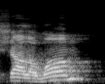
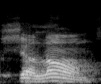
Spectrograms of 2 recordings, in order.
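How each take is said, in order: First: "shalom" as SHAH-lo-wum, drawn out; popular mispronunciation. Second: "shalom" as shuh-LOHM, slow and deliberate; correct form. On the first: Teacher showing what people say, "shalom" as drawn-out SHAH-lo-wum. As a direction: stretch "shalom" into an open shah, then lo-wum. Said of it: "What people say is shalom". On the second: Teacher giving the actual word, "shalom" as slow shuh-LOHM. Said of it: "it is the word shalom". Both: Shown as a demonstration.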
